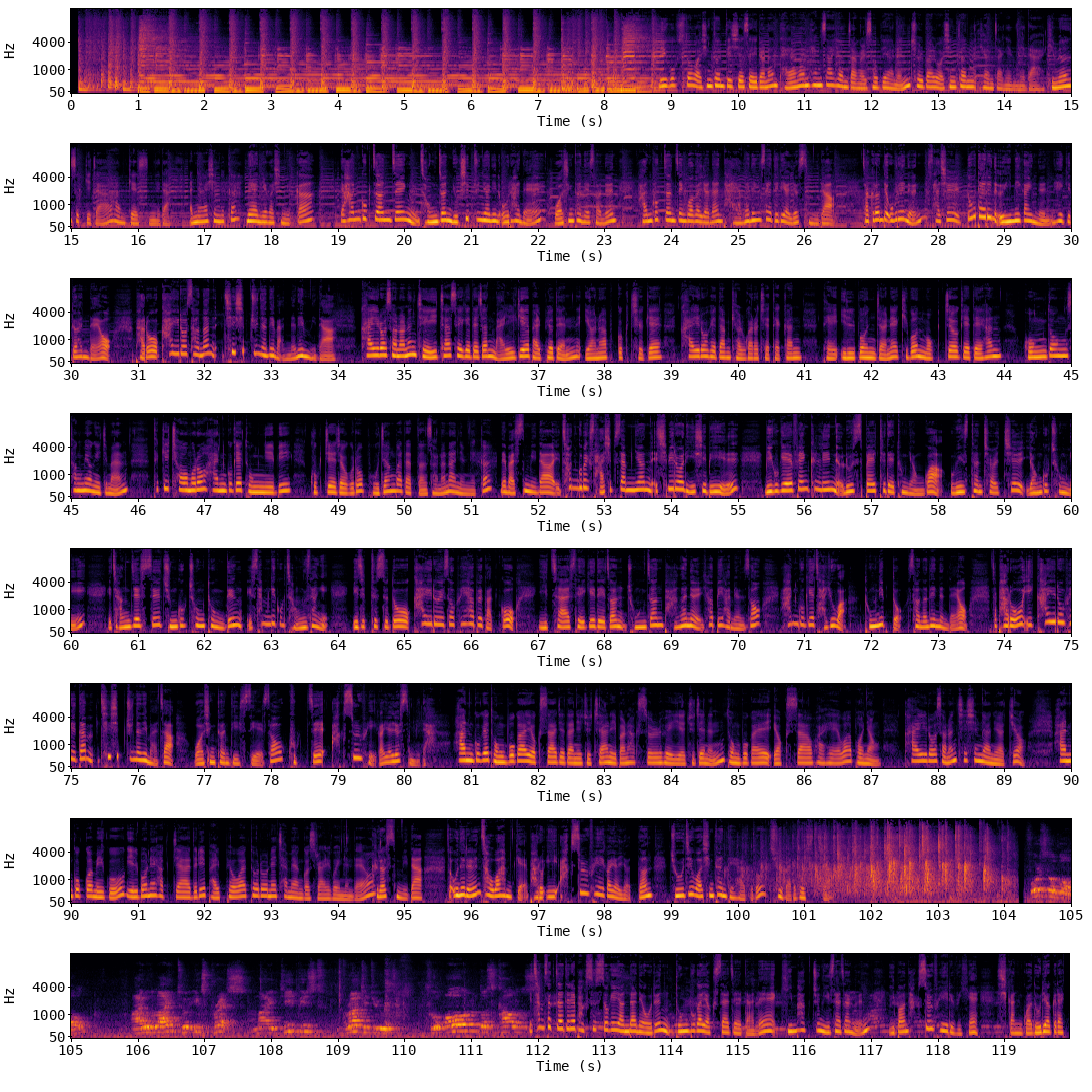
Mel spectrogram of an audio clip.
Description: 오늘은 바로 이 학술회의 현장으로 출발합니다.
